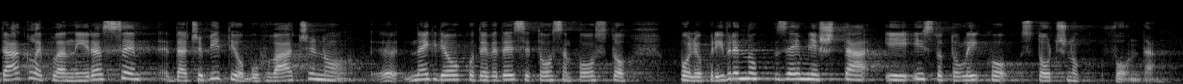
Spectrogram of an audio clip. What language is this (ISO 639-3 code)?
hrv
